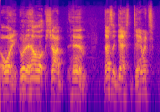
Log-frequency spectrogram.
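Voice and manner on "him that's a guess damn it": ordinary talk, nothing marked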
